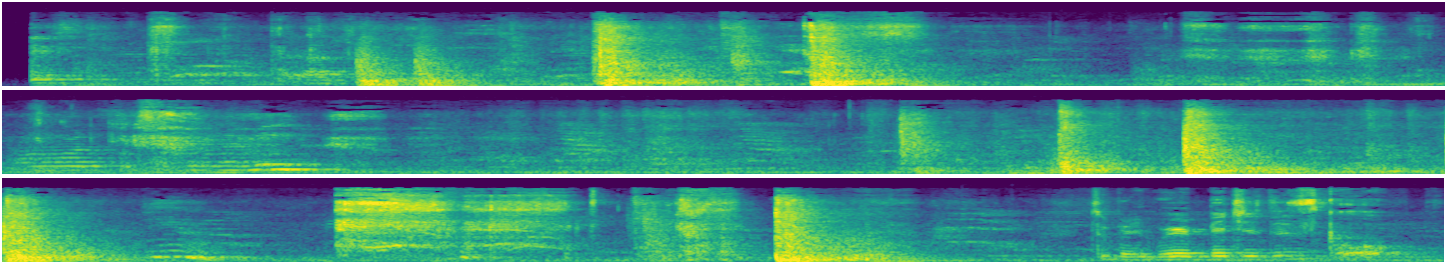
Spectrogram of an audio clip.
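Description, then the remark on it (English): A door in a school is banged and rattled over and over, loud thuds in irregular bursts as a young woman inside tries to break out while someone, apparently a teacher or administrator, holds it shut by the handle, with muffled voices in the background. “If you can't see what's happening, it looks like a teacher or an administrator or somebody is trying to hold a door closed by the handle, and some hefty young lady is on the inside trying to bust out.”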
